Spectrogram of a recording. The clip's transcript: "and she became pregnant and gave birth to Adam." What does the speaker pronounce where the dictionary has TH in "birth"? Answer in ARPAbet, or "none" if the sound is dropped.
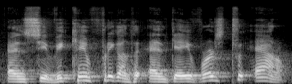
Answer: S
